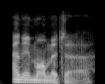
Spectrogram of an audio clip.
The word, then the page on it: anemometer: British English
